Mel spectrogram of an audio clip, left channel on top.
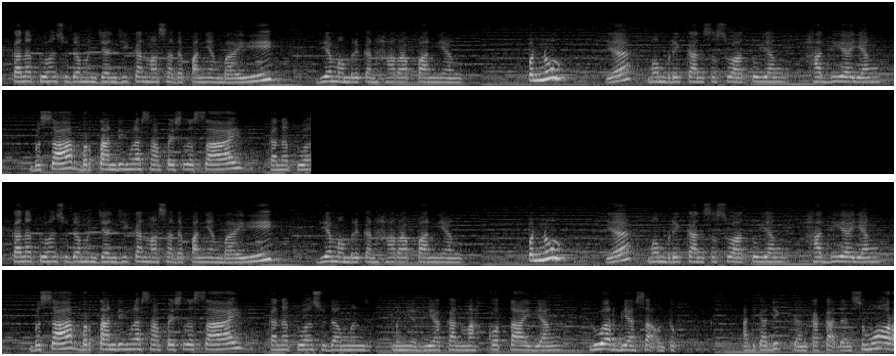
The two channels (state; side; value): drops out; left; at 12.1 s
